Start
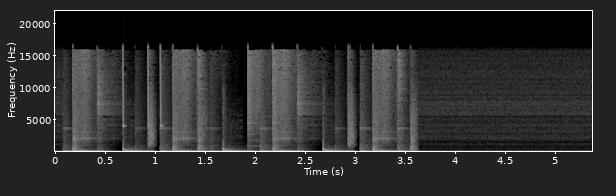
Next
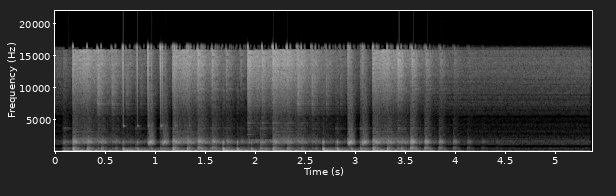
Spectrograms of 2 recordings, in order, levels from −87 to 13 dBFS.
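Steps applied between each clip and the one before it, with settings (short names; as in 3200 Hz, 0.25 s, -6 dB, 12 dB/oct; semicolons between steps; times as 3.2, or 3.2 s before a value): EQ curve 120 Hz 0 dB, 180 Hz +4 dB, 320 Hz -29 dB, 470 Hz +3 dB, 870 Hz -24 dB, 1500 Hz +9 dB, 2100 Hz -15 dB, 3000 Hz -18 dB, 5700 Hz -21 dB, 14000 Hz +12 dB; in parallel at 0 dB: limiter -15.5 dBFS, peak gain reduction 10 dB; on the sum: feedback echo 0.142 s, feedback 51%, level -4 dB; gain +1 dB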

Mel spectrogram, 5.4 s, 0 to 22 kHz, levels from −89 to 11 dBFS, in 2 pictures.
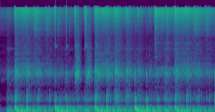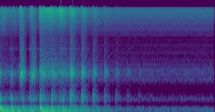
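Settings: HPF 190 Hz 6 dB/oct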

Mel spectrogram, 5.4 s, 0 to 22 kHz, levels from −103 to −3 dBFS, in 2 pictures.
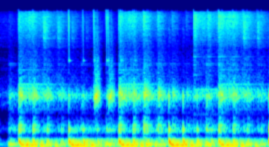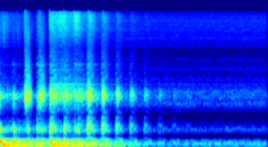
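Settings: air absorption 80 m; gain -9 dB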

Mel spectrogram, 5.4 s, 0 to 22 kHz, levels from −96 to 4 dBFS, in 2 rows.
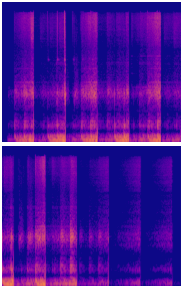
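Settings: AGC gain up to 6.5 dB; limiter -25.5 dBFS, peak gain reduction 10 dB; dB-ramp tremolo swelling 2.1 Hz, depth 35 dB; gain +5.5 dB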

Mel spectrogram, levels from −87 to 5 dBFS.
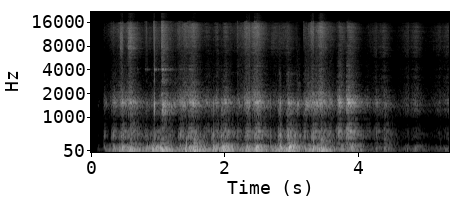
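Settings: harmonic-percussive split harmonic -14 dB; in parallel at -5 dB: overloaded stage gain 34.5 dB; on the sum: plate-style reverb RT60 0.57 s, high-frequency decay 0.75×, pre-delay 0.105 s, DRR -7 dB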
